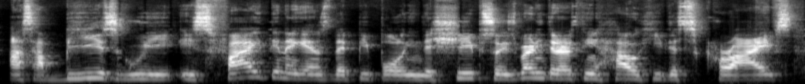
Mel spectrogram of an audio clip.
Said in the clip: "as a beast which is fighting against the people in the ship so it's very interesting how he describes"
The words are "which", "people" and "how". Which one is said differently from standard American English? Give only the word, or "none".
which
